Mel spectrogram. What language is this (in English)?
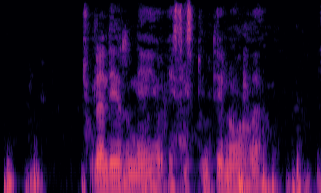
Esperanto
